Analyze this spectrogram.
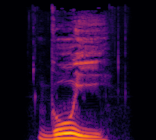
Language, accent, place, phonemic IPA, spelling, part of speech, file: German, Germany, Berlin, /ˈɡoːi/, Goi, noun, De-Goi.ogg
- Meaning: goy, gentile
